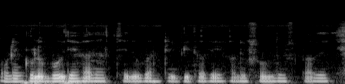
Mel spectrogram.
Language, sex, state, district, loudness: Bengali, male, Tripura, West Tripura, -19 LUFS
